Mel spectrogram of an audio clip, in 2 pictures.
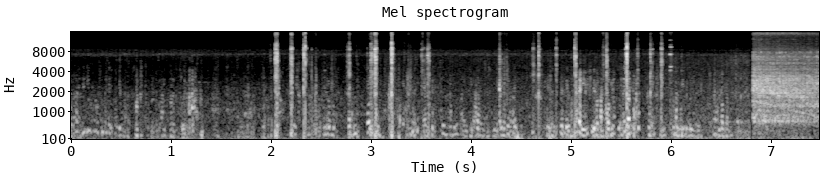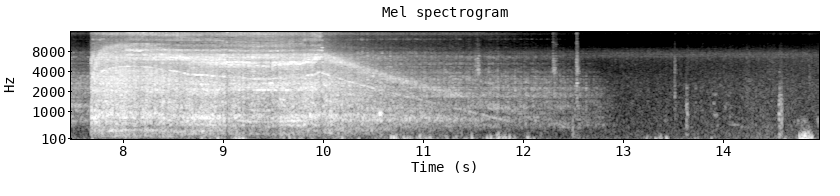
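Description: Small clicks and scrapes of a blade carving a wooden sculpture by hand. About seven seconds in, a handheld electric circular saw starts and cuts through a wooden board for a couple of seconds. It is then switched off and its motor winds down, falling in pitch and fading over the next few seconds.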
